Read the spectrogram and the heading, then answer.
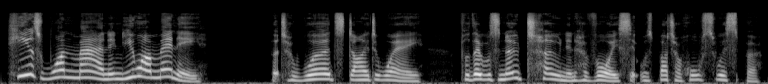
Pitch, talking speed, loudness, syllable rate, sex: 235 Hz, 210 wpm, -17 LUFS, 5.3 syllables/s, female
